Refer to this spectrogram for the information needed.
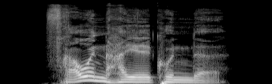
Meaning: gynecology
- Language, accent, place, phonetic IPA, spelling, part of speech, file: German, Germany, Berlin, [ˈfʁaʊ̯ənˌhaɪ̯lkʊndə], Frauenheilkunde, noun, De-Frauenheilkunde.ogg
